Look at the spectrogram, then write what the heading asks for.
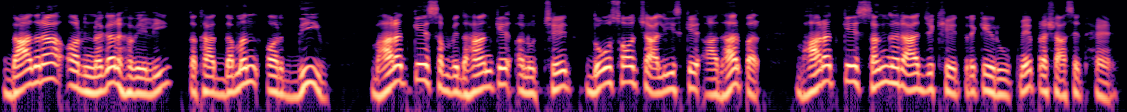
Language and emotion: Hindi, neutral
